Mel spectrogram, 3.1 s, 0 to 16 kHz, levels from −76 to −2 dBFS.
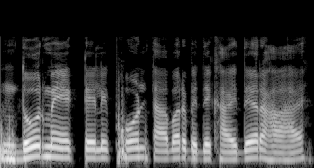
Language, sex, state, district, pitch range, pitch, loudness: Hindi, male, Jharkhand, Ranchi, 130-150 Hz, 145 Hz, -15 LUFS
